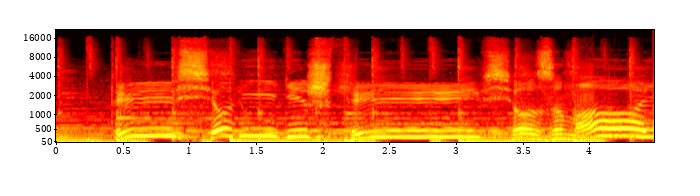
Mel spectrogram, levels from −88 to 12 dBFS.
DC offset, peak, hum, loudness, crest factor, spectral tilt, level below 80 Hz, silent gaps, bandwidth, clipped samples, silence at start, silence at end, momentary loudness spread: under 0.1%; 0 dBFS; none; -11 LUFS; 10 dB; -5 dB/octave; -18 dBFS; none; 17 kHz; under 0.1%; 0 s; 0 s; 3 LU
